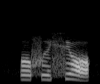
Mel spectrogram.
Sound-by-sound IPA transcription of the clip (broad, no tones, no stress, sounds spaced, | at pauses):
o f ɨ xʲ ɔ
